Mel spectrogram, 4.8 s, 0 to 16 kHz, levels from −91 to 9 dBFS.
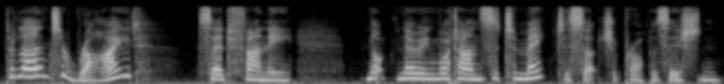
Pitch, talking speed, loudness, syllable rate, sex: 230 Hz, 200 wpm, -19 LUFS, 5.4 syllables/s, female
